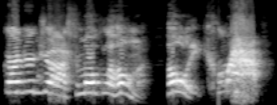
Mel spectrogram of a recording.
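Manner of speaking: high, loud cheering; thrilled shout. Real, not acted. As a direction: yell it out in delight. Recognizes caller, cheering.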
